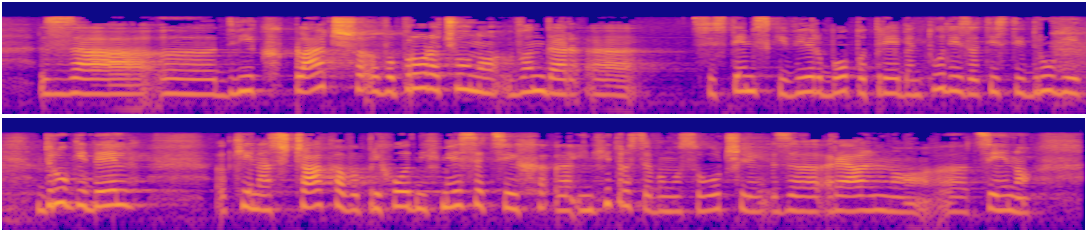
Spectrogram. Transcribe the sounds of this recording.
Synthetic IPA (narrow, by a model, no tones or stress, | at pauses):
za | d̪ʋikplat͡ʃʋəpɾoɾat͡ʃunuʋənd̪aɾ | sist̪eːmskiʋiɾbopɔt̪ɾeːbənt̪ud̪izat̪ist̪id̪ɾuːɡid̪ɾuɡid̪eːl | kinast͡ʃaːkaʋəpɾixoːd̪nixmeːsɛt̪sixinxiːt̪ɾɔsɛbomɔsɔoːt͡ʃilizəɾɛaːlnɔt̪seːnɔ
